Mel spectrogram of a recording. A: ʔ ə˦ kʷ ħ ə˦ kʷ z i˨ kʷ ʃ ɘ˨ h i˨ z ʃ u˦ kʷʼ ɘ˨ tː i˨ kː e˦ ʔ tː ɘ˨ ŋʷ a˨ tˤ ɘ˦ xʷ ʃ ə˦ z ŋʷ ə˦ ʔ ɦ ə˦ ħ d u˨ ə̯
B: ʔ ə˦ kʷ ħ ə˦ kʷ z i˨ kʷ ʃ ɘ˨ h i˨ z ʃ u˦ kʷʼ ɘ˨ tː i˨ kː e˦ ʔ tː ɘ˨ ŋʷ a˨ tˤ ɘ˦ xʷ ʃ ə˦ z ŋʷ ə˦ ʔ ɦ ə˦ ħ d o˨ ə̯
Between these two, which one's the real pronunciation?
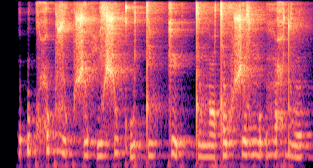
A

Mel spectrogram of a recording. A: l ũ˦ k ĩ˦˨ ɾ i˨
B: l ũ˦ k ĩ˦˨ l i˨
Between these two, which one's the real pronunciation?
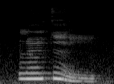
A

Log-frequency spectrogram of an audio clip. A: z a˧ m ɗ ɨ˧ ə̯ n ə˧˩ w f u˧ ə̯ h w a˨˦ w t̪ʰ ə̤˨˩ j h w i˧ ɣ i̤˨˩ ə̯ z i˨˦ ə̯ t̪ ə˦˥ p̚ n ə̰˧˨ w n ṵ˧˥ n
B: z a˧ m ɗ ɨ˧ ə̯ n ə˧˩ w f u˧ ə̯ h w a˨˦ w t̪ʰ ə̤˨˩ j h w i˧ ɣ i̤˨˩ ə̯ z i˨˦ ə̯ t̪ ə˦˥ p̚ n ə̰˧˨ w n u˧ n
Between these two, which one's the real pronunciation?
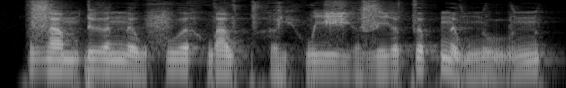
A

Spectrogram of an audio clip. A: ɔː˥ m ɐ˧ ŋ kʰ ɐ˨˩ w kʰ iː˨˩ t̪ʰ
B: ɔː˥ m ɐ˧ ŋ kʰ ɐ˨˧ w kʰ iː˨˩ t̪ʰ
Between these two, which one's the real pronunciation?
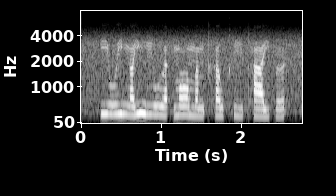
B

